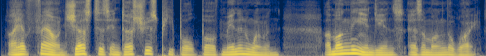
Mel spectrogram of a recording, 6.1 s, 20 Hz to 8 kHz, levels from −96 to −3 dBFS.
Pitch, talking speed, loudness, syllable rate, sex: 120 Hz, 180 wpm, -17 LUFS, 5.0 syllables/s, male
